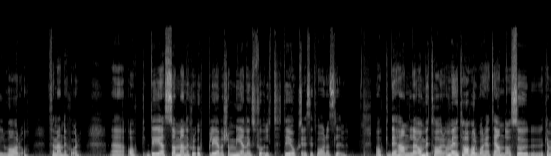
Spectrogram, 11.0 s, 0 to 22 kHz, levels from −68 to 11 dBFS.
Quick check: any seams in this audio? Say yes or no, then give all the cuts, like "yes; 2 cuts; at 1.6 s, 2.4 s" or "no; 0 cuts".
yes; 2 cuts; at 6.0 s, 7.4 s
